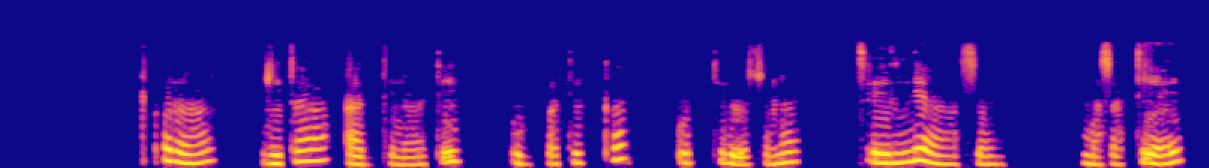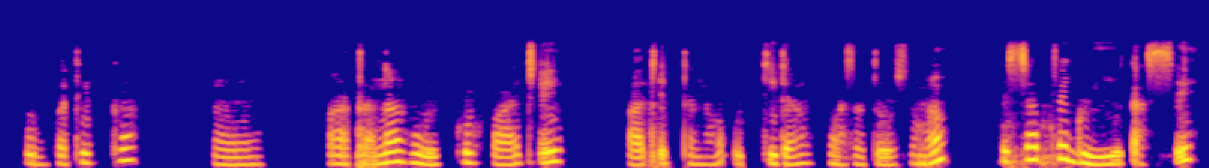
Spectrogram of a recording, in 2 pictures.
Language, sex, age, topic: Gamo, female, 25-35, government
